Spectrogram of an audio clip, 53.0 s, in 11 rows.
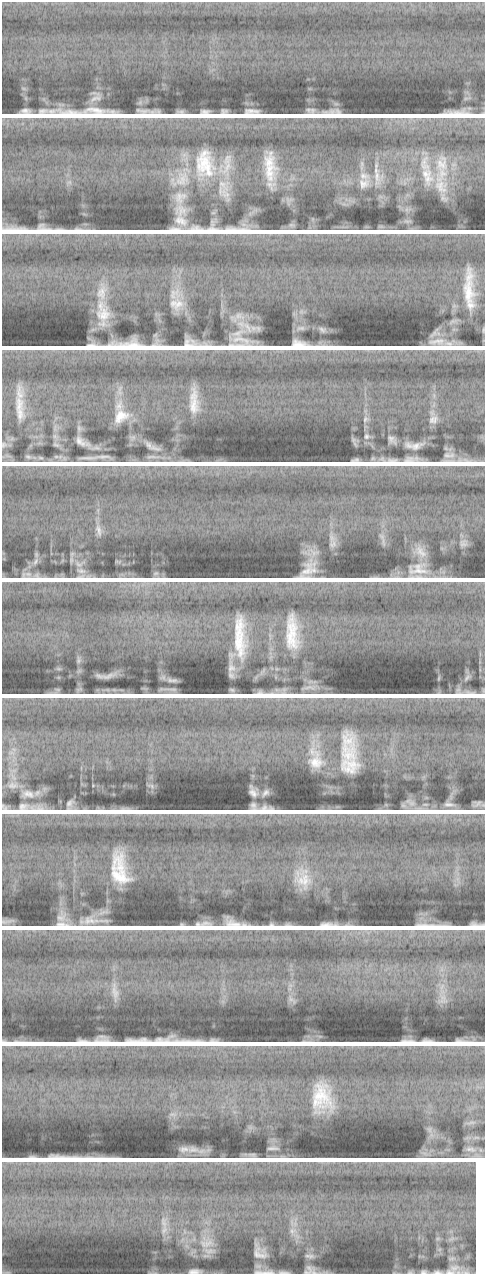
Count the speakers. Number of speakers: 6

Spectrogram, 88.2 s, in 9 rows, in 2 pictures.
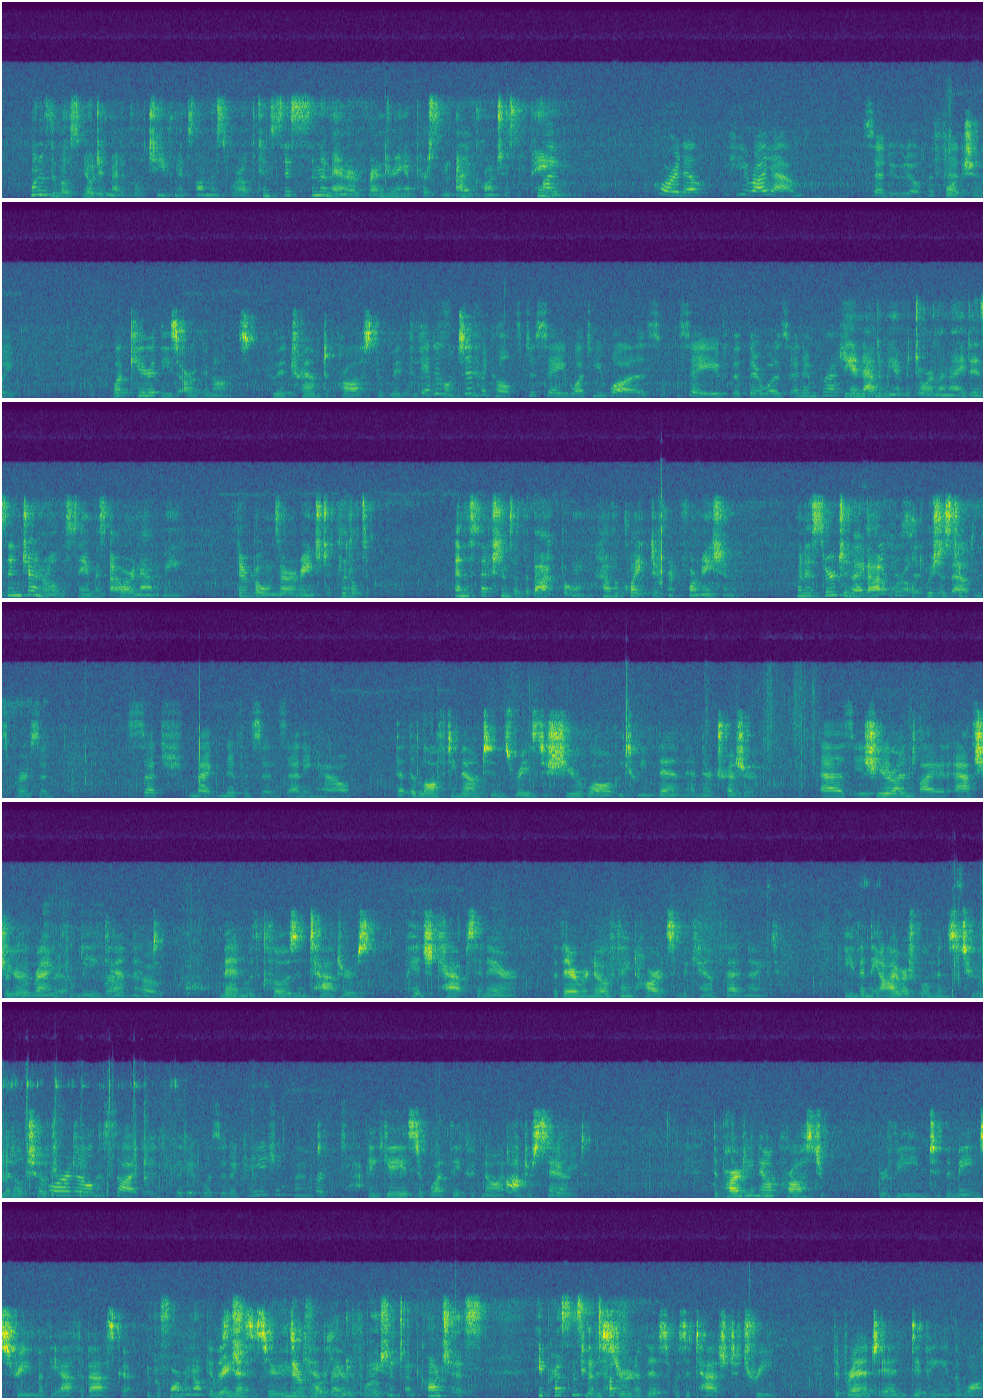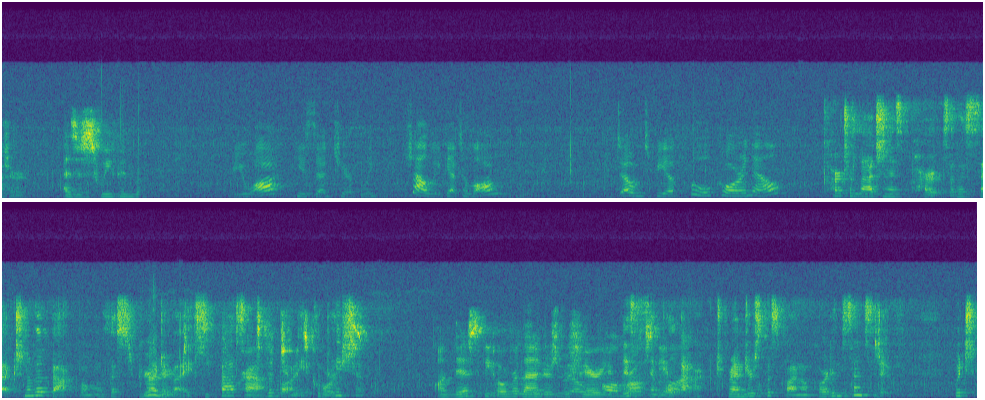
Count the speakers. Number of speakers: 3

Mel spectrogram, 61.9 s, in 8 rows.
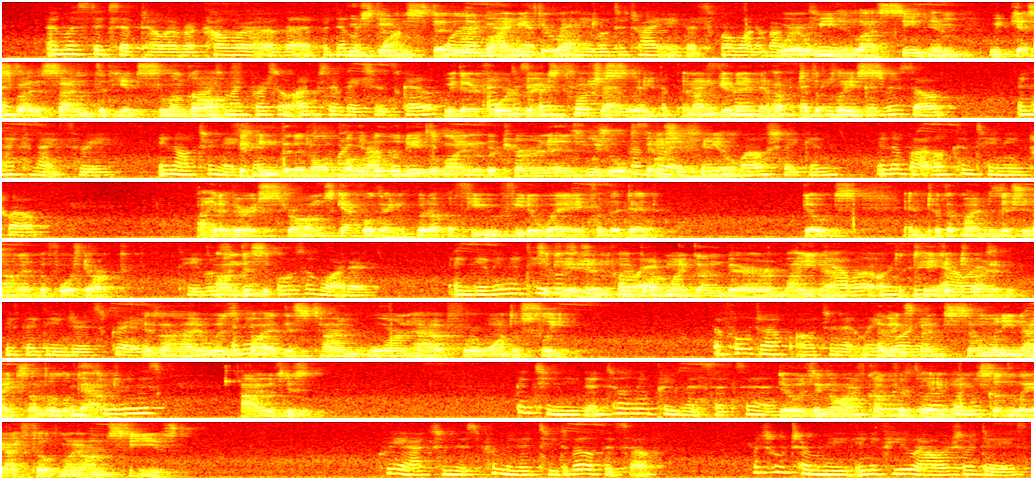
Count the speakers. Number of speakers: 2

